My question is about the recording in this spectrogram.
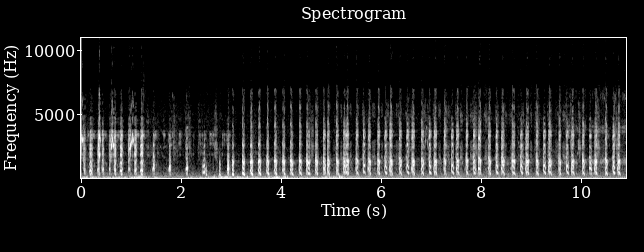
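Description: Chukar partridges calling: a fast, unbroken run of short 'chuk' notes, about six a second, uneven and overlapping at first and settling into an even rhythm after about three seconds. A low rumble lies under the first half.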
